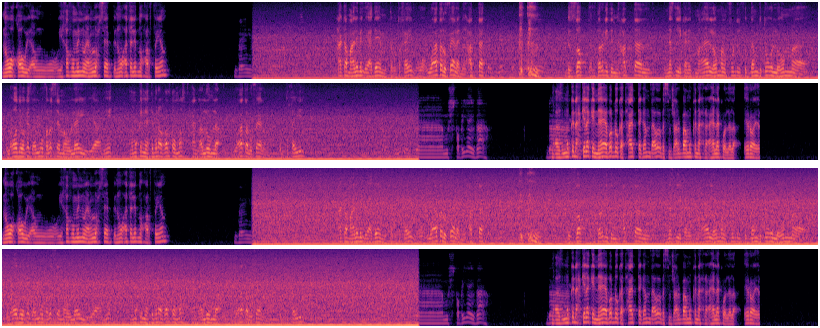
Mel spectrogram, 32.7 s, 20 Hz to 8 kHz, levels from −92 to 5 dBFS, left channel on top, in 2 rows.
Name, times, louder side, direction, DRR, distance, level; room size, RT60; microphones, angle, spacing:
voice 1, 0.0-3.3 6.7-9.7 10.3-10.8 11.3-16.1 16.4-18.5 18.9-22.4 27.3-31.5, left 2 dB, 20° left, 0.4 m, -26 dB
voice 2, 4.6-6.6 9.2-11.0 12.2-12.6 23.6-26.0 27.2-28.4, left 2 dB, 85° left, 5.1 m, -44 dB
sound 1, 5.0-24.7, right 6 dB, 65° right, 0.4 m, -24 dB
head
